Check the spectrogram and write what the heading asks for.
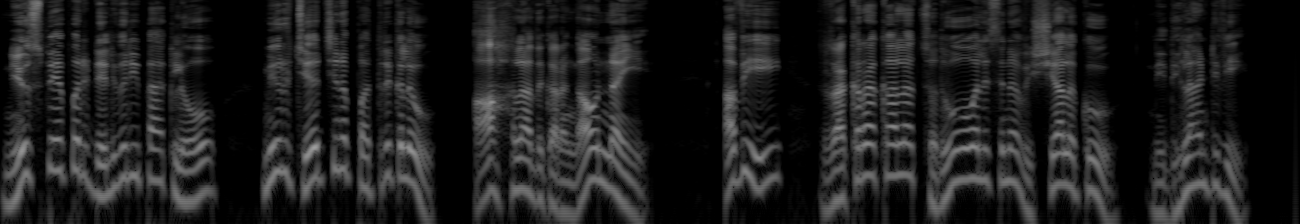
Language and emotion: Telugu, happy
